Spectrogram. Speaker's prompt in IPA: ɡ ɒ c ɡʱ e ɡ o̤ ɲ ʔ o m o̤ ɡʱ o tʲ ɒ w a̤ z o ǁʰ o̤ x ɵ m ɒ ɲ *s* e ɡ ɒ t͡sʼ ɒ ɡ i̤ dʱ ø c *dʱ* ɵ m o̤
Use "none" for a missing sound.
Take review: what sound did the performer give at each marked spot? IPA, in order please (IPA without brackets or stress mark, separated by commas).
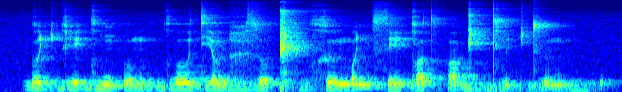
s, dʱ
